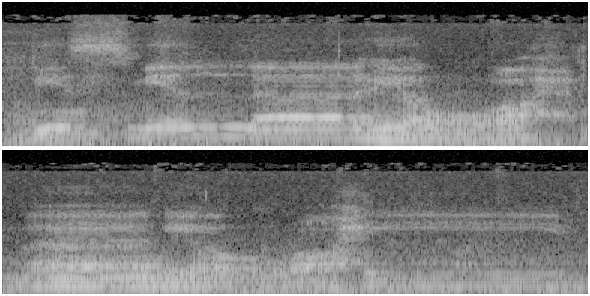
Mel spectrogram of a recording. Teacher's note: nir di huruf ro-nya tetap dialirkan, suaranya ada suara yang mengalir, jangan diputus. Jangan nirrohim, tidak terputus suaranya tapi tetap mengalir.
